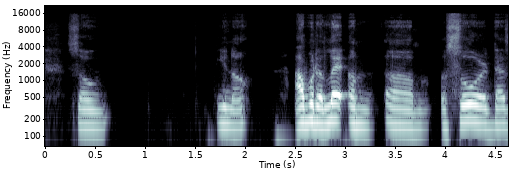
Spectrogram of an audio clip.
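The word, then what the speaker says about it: Ausar: So, I would have let Asor, that's how you pronounce his name.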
